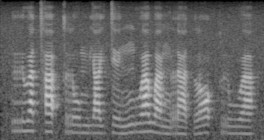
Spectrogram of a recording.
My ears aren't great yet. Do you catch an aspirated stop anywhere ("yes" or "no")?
yes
